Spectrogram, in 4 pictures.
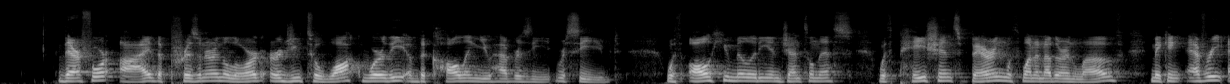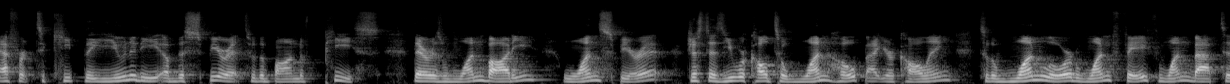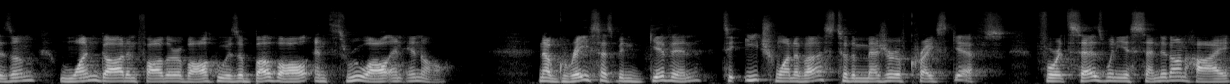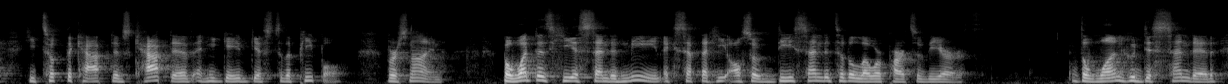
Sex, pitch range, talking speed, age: male, 140-165 Hz, 180 wpm, 30-49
